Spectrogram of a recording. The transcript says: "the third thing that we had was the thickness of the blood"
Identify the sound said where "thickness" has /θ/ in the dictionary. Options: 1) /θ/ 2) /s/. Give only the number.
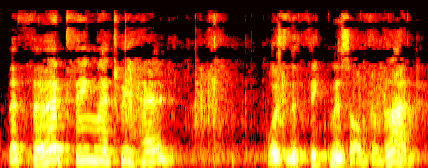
1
